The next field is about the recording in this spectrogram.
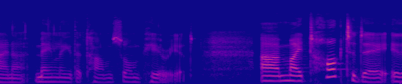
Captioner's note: speaks in foreign language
